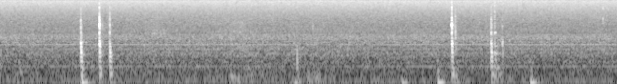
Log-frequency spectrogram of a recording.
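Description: Chess pieces click sharply as moves are made.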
